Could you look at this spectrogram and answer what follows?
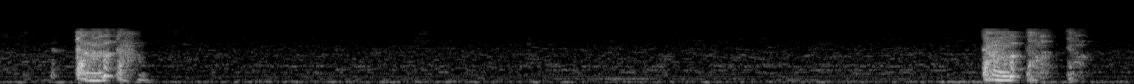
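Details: A single cough, then after a quiet stretch a burst of three quick coughs; four coughs in all, with faint room hum between.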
